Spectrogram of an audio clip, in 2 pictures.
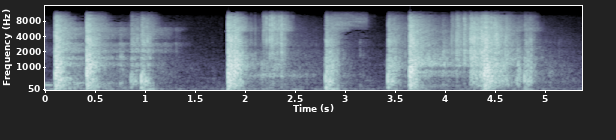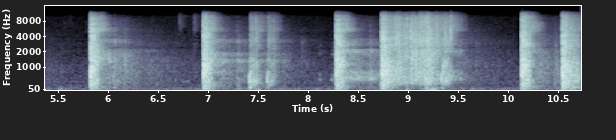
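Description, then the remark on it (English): Fireworks explode outside in an irregular, rapid string of loud sharp bangs, some clustered close together, each ending in a brief crackling tail, with short quiet gaps between bursts and no voices. “sorry, there's like literally okay, there's like literally fireworks, so I can't even freaking speak.”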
